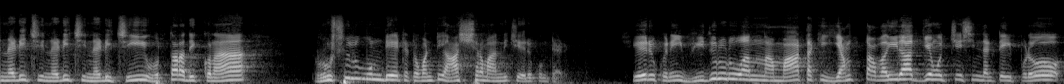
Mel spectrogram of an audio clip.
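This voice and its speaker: A man with a notably high voice delivers a devotional sermon. He tells stories in a chatty way and turns to the audience with polite asides. He slips into the quoted voices of relatives and sages as he recounts the scripture. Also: fairly bright tone. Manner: conversational storytelling with polite asides to listeners; acts out quoted speech of family members and sages. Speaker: spiritual discourse speaker.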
